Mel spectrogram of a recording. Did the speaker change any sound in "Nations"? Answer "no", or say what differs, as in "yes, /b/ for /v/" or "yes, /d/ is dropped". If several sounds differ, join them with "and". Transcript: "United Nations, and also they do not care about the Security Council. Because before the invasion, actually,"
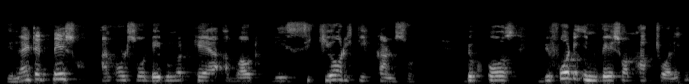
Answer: yes, /z/ is dropped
